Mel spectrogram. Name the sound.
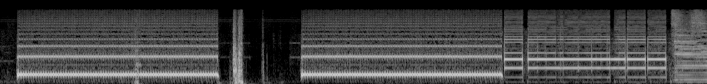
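telephone line ringing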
